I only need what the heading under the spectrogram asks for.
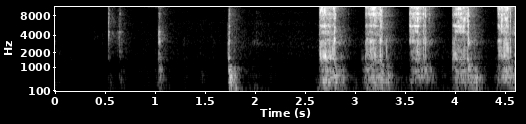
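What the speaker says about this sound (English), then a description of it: "start your 5/8 bolt, take your 5/8 wrench," Ratchet wrench clicking as a 5/8 bolt is tightened into a slide-out actuator on an NXG through-frame slide motor; a few sparse early clicks, then a run of five loud, evenly spaced ratcheting bursts close up, with no talk.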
